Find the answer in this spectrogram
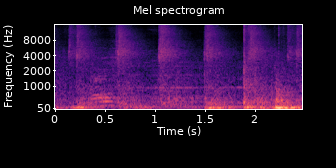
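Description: Boxing sparring: low thuds of gloved punches and footwork on the ring canvas, with two sharp slaps in the second half.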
